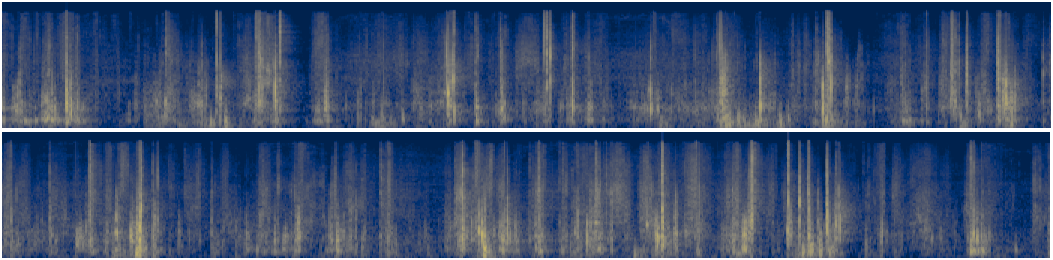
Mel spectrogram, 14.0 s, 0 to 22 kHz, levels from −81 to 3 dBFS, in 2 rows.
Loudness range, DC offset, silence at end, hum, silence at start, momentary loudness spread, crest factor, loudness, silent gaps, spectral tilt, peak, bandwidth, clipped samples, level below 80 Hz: 3 LU; under 0.1%; 0 s; none; 0 s; 18 LU; 30 dB; -28 LUFS; none; -2.5 dB/octave; 0 dBFS; 17 kHz; under 0.1%; -50 dBFS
